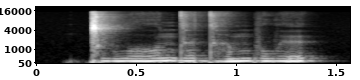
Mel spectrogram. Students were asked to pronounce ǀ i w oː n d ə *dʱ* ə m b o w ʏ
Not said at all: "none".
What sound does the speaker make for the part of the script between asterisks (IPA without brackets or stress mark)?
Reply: dʱ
